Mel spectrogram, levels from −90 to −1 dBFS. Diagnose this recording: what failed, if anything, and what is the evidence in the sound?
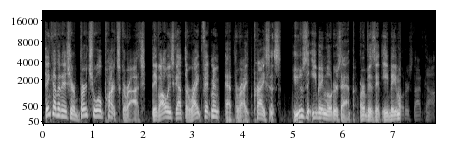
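From 3.44 to 5.86 s, a network fault makes the speech choppy and robotic. This is repeated packet loss: 23 short gaps, none longer than 19 ms, each filled by stretching the preceding sound, concealing about 10% of that span. A spectrogram shows harmonics interrupted by brief smeared, repeated frames.

At 7.14 s the speech suddenly drops by about 24 dB and stays faint until 7.86 s. The likely cause is one channel inverted in the wiring or playback path, so the centred voice cancels in the mono sum. The waveform abruptly shrinks to a sliver.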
